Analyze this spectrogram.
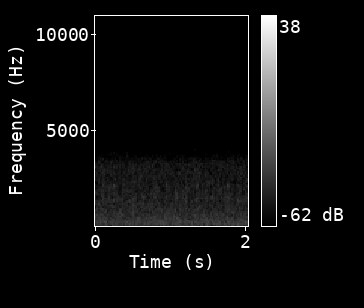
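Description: Near silence: a faint, steady hiss with no distinct sounds.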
